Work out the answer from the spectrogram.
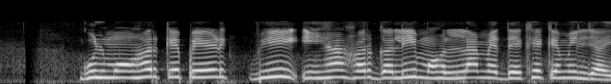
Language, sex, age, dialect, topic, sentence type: Bhojpuri, female, <18, Western, agriculture, statement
